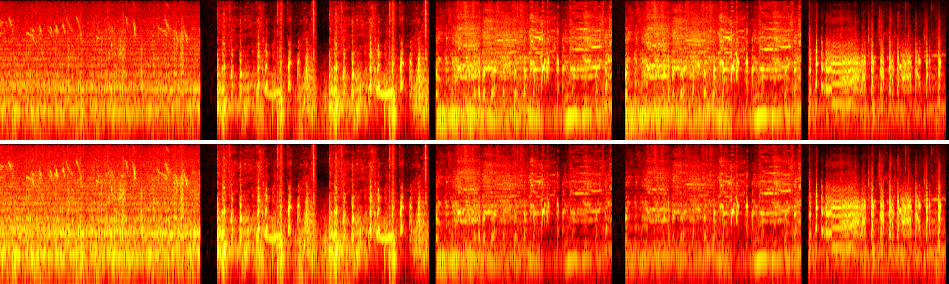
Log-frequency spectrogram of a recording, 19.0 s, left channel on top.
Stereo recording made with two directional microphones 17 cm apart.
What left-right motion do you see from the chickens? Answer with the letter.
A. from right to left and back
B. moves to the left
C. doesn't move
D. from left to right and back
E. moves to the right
A.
